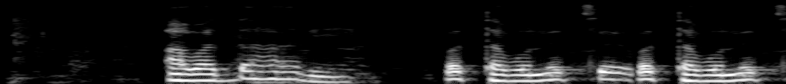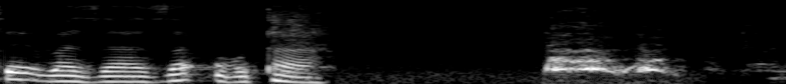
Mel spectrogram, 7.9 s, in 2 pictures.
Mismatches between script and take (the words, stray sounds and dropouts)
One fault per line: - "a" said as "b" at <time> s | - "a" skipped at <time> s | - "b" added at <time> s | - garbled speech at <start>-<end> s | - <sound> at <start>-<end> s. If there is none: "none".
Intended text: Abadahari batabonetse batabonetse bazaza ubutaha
- bark at 6.7-7.4 s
